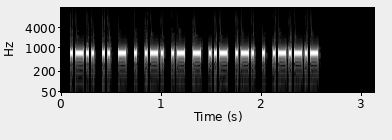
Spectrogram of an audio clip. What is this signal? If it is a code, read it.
Morse code, heard as a keyed tone, about 46 wpm, 700 Hz. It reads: LITERATURE.
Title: Sentences from Top 1000 Words - Review Part 3 - 45wpm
